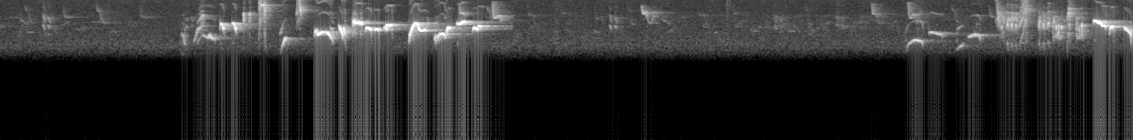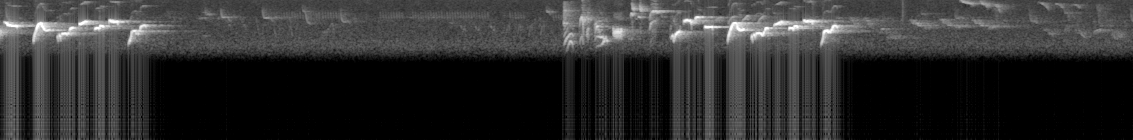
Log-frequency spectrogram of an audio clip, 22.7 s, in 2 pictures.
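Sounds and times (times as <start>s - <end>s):
Eurasian blackcap song: 0.0s - 15.0s, 15.8s - 22.6s.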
